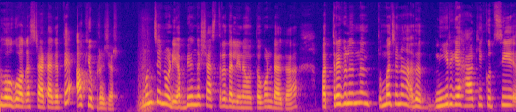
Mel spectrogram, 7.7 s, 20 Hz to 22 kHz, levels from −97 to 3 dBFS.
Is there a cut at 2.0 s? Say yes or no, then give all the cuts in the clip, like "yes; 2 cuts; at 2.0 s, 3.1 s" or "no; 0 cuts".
yes; 1 cut; at 2.0 s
